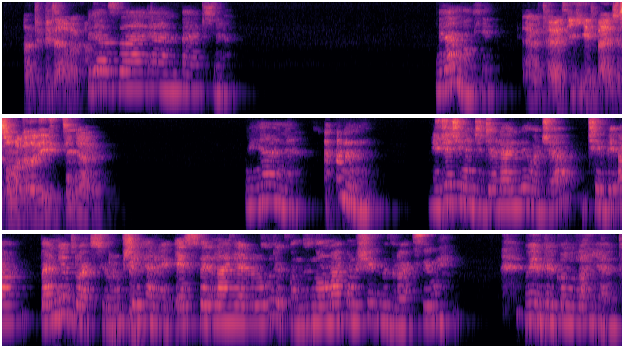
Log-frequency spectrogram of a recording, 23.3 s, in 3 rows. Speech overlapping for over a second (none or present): none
